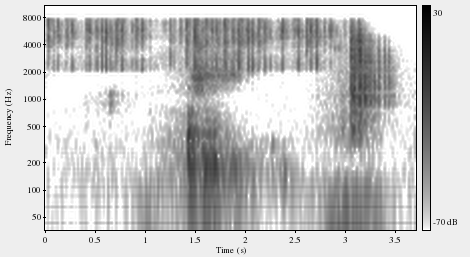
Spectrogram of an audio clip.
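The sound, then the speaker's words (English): Dice rattle and tumble across a hard tabletop during a game, a stretch of quick clicking clatter that ends with a sharper final clack before settling into silence; the roll comes up 12. “I rolled a 12.”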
